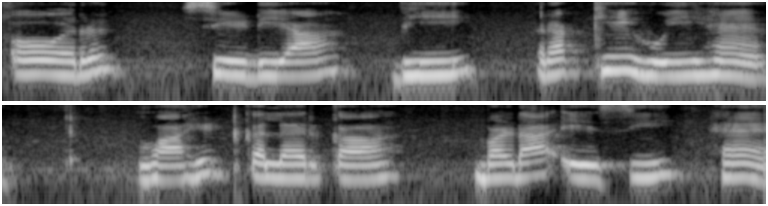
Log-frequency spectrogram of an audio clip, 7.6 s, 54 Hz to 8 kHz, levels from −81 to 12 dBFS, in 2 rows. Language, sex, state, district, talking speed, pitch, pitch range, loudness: Hindi, female, Haryana, Charkhi Dadri, 95 wpm, 210 Hz, 195-220 Hz, -13 LUFS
